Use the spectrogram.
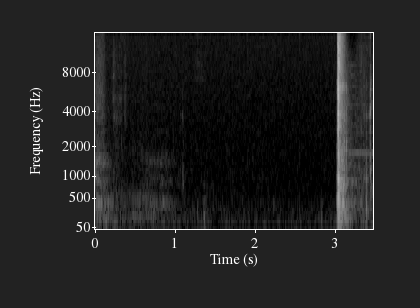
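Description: A single sharp crack from a Niksan Escalade T .22 caliber air rifle after a near-silent pause, followed by faint mechanical clicks.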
